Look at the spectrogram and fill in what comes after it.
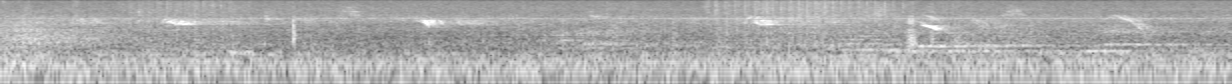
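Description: A small bird chirping: short, high, falling chirps about once a second, over a steady hiss of room noise.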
